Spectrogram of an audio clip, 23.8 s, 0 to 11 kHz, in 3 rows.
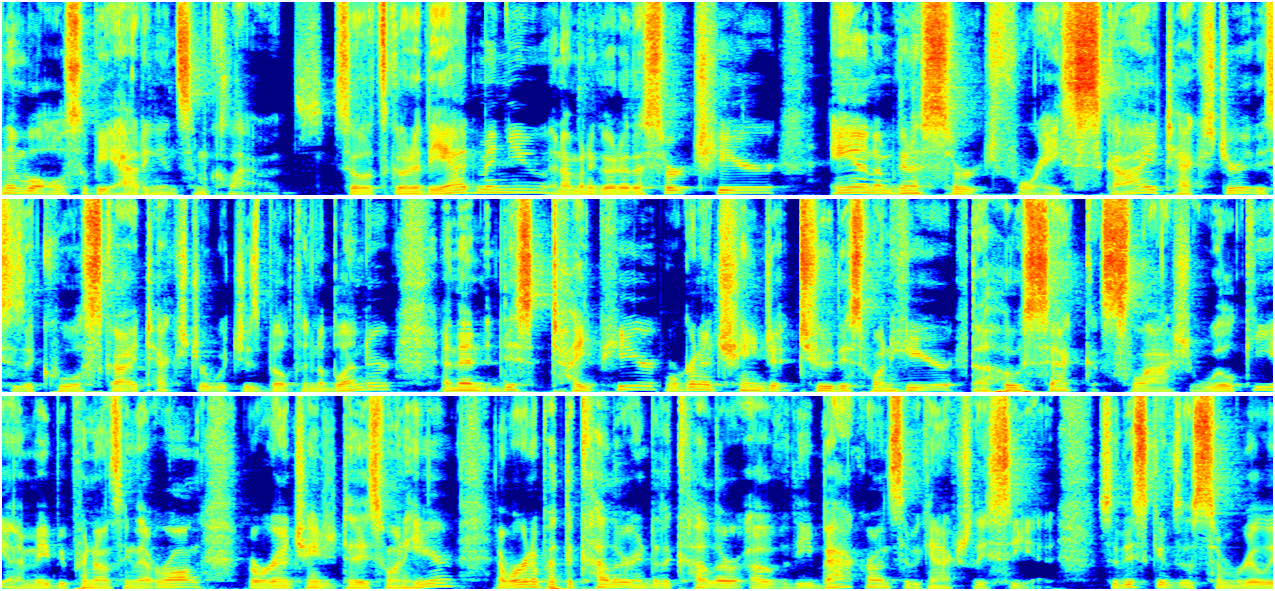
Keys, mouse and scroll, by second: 0.0 shift+middle click, 0.8 scroll up 2, 0.8 middle click, 1.2 a, 1.4-3.4 middle drag, 2.0 scroll down 2, 2.6 shift+a, 3.5-4.9 shift+drag, 5.6 typing, 7.2 click, 8.3 click, 9.0 click, 11.0 click, 16.1 click, 17.0 click, 17.4 click, 18.0 click, 18.3 click, 19.1-20.4 drag, 20.8 click, 21.5 click, 21.9 scroll down 2.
